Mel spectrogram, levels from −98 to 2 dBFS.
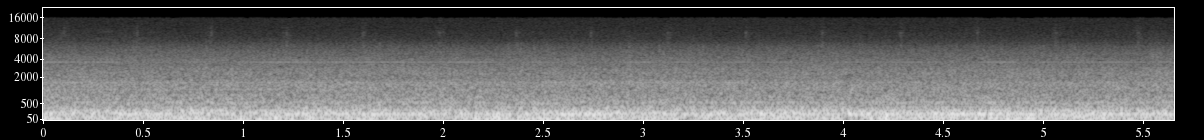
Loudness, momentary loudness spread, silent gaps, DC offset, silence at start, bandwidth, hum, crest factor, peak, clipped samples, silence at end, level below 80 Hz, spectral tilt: -16 LUFS; 2 LU; none; under 0.1%; 0 s; 7.4 kHz; none; 12 dB; -2 dBFS; under 0.1%; 0 s; -20 dBFS; -8.5 dB/octave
